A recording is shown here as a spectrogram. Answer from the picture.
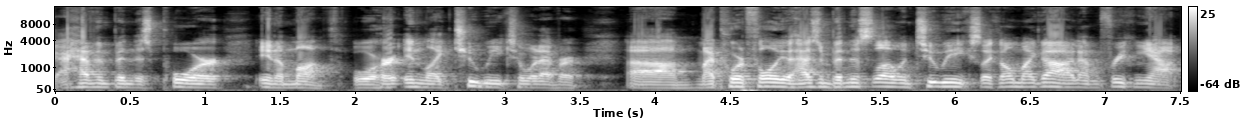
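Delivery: ordinary delivery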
